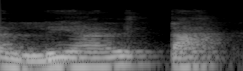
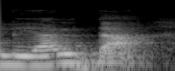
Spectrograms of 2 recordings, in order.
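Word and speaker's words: lealtad: Outra palavra também aqui com a letra T no final é a palavra lealtá. Lealtá e não lealdá.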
